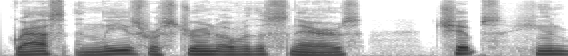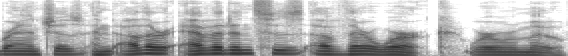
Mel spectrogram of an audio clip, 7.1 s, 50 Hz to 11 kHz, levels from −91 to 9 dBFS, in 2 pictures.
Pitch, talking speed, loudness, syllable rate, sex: 125 Hz, 160 wpm, -19 LUFS, 4.9 syllables/s, male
